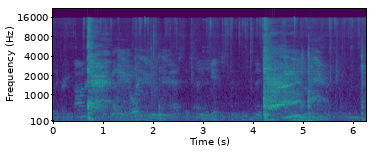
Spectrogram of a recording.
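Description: A man coughing twice, once about a second in and again, longer, about two-thirds of the way through, with faint, indistinct speech in between.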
